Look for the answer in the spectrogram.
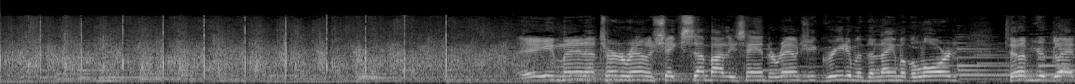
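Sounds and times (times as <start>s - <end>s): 
audience clapping: 0.0s - 7.4s
speech: 5.2s - 10.7s.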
